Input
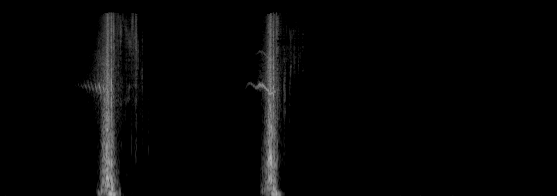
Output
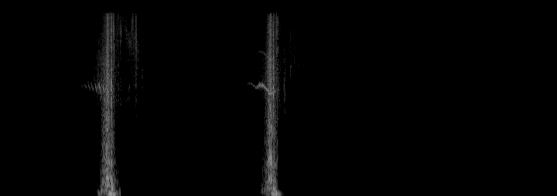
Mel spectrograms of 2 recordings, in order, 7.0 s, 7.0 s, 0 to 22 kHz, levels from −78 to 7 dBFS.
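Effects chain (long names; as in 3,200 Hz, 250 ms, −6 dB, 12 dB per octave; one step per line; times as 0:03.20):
parametric band 850 Hz −5.5 dB 3 octaves
level −7.5 dB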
